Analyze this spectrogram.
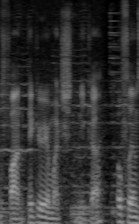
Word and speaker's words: Nika: If you're wondering, my name is pronounced like like Niko but with an a sound instead O. Nika Niko Nika.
